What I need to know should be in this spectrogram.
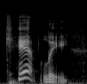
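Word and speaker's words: Cantlie: British hostage named John cantly now it's spelled can't uh cin TL IE which sounds like can't lie interestingly enough interesting man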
